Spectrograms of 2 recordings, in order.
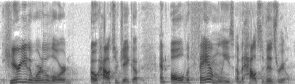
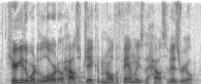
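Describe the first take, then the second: First: The word families is given strong emphasis. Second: It is read evenly with no special emphasis.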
